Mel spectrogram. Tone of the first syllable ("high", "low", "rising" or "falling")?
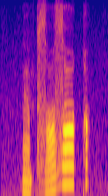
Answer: low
